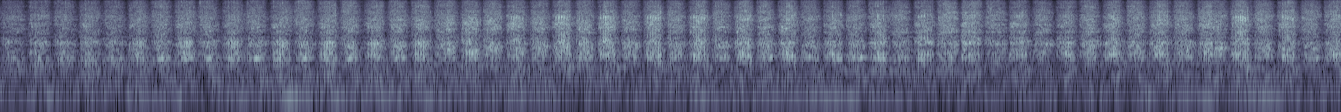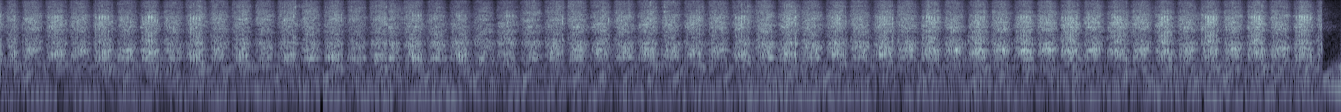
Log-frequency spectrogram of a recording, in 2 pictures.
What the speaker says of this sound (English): I'm just gonna level the frets with my sanding paper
